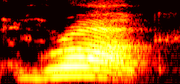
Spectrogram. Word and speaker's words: Grok: It rhymes with stock. Cock? Grok. It's Grok. It's called Grok.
